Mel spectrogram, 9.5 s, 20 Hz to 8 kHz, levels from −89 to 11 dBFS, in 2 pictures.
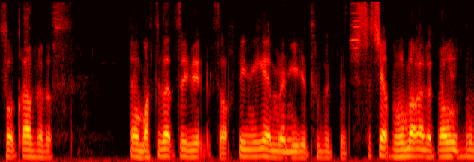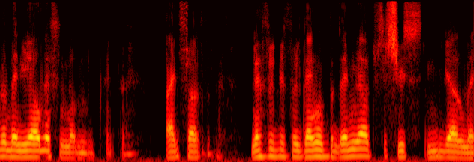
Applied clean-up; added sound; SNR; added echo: neural diffusion model UNIVERSE++.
